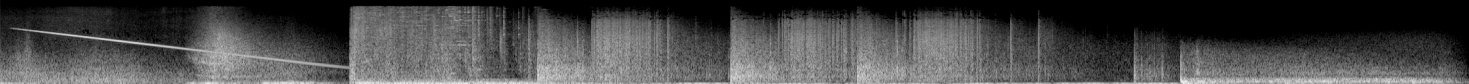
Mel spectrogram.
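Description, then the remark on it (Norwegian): A falling whistle gives way to several loud, spraying firework rocket bursts in quick succession, then a deeper, heavier bang with a rumbling tail near the end. No voices. “For å få to poeng til må dere svare på hvor mange raketter som går av i kollisjonen.”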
